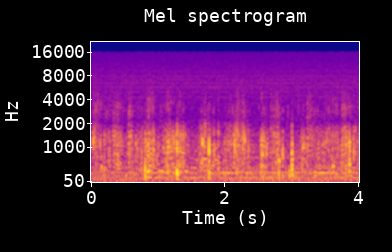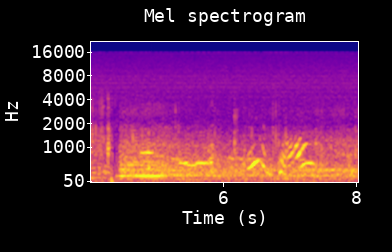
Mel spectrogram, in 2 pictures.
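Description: Footsteps on a gritty dirt path, with clicks from handling the camcorder. About halfway through, the sound cuts abruptly to a steady low hum with faint voices rising and falling.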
